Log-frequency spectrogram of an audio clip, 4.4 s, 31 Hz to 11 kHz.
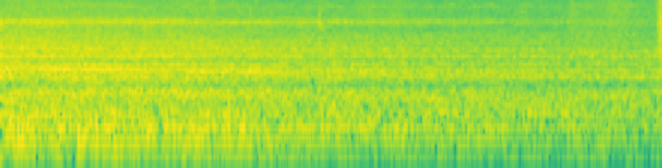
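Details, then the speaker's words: Hcalory HC2 diesel heater, about two minutes after shutdown from hot running. A faint, steady whir with no burner roar as the fan keeps turning slowly to cool the unit. Finding: normal cooldown fan run. "So, the unit is off, but the fan's still blowing just slightly. So, it it hasn't shut the fan off all the way. So, it's still trying to cool itself down, which is good."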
